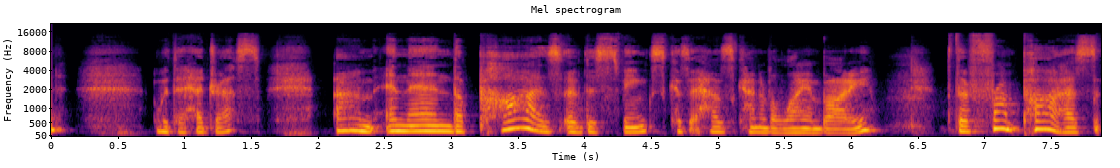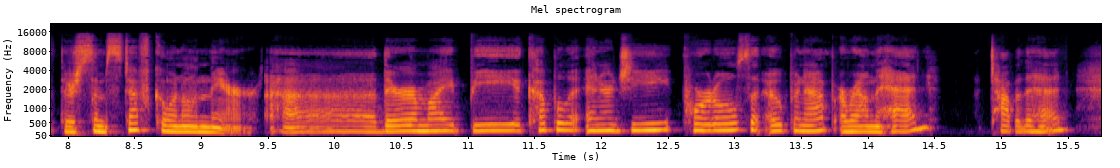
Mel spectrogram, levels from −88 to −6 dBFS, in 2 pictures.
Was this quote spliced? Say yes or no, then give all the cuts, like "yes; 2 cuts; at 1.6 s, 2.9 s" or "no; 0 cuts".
yes; 2 cuts; at 6.6 s, 9.4 s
